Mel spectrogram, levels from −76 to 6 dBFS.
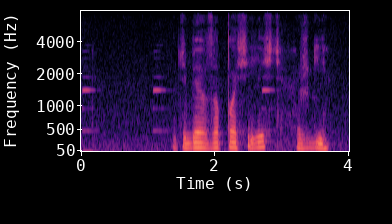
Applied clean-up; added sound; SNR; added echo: none; Wind instrument, woodwind instrument; 19 dB; none.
